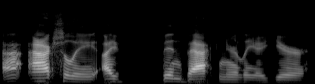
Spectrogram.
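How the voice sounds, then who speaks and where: A man voicing an awkward, guilt-ridden young male furry in a visual novel, speaking in a hesitant, halting way. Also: mid-range voice, pushed and bright, smooth, dry recording. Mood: nervous.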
